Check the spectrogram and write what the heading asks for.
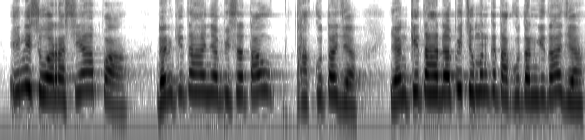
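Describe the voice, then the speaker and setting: A male preacher giving a conversational sermon, often putting questions to his congregation. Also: extremely high pitch.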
